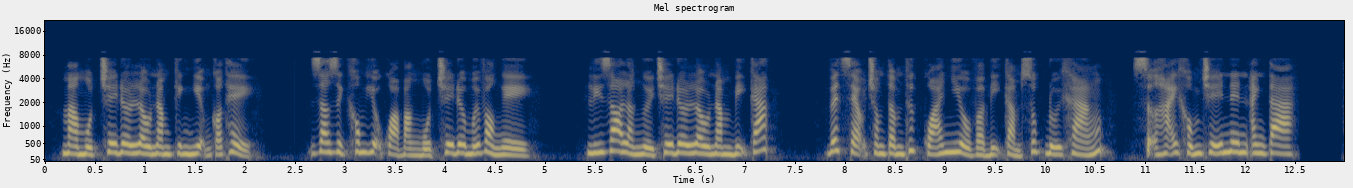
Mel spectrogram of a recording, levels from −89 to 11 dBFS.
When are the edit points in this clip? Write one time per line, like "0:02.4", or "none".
none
